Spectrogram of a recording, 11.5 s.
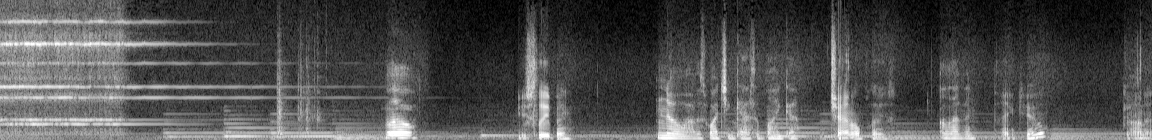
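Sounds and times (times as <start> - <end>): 
telephone ringing with a trilling bell: 0.0 - 3.4
speech: 3.9 - 4.3, 5.2 - 5.8, 6.6 - 10.6, 11.2 - 11.5.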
